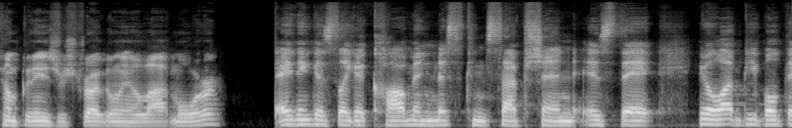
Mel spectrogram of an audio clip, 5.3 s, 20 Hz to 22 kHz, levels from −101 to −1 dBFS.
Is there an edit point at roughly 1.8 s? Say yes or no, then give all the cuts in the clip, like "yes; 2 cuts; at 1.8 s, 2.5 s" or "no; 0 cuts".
yes; 1 cut; at 1.8 s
